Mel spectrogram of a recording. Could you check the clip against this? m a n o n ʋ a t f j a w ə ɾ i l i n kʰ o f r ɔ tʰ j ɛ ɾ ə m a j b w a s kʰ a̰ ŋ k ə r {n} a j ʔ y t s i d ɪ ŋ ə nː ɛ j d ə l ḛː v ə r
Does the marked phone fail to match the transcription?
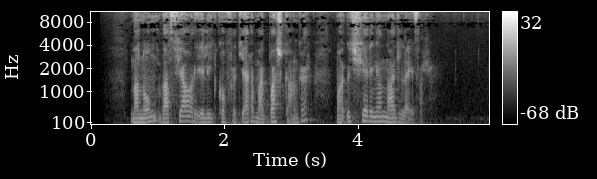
yes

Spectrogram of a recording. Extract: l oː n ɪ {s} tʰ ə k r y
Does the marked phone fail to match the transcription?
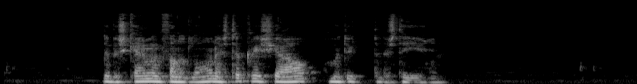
no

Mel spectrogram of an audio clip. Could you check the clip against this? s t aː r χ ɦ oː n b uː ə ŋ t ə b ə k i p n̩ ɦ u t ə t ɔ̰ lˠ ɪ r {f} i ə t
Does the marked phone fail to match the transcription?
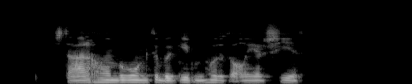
yes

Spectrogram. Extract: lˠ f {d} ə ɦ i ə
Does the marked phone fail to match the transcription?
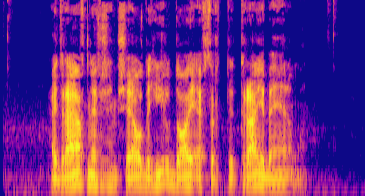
no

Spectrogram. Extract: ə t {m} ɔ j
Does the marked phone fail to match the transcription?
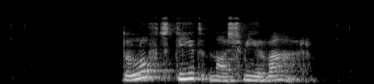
yes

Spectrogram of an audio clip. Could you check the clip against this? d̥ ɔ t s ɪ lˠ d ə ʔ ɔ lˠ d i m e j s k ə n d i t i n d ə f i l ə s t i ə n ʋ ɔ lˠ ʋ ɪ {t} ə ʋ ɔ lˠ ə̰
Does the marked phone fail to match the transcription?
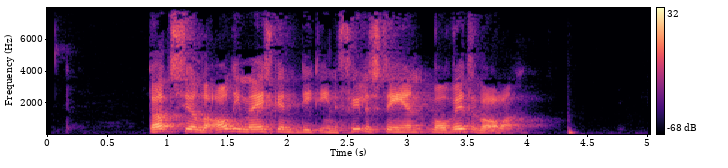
no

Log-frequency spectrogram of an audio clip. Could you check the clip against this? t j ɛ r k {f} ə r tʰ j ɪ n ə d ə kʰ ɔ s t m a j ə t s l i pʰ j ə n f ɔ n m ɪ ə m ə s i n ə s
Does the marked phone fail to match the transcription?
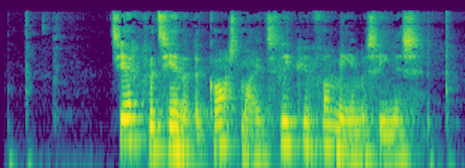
no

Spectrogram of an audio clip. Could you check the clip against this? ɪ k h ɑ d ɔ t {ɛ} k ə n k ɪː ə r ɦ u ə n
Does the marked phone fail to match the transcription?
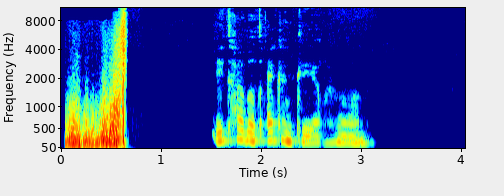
no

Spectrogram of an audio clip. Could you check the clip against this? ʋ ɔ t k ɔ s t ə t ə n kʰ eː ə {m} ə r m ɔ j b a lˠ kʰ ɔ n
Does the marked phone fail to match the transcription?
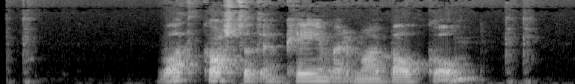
no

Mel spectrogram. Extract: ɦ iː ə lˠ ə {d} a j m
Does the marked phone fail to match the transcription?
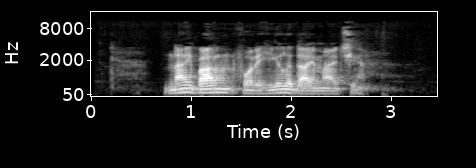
no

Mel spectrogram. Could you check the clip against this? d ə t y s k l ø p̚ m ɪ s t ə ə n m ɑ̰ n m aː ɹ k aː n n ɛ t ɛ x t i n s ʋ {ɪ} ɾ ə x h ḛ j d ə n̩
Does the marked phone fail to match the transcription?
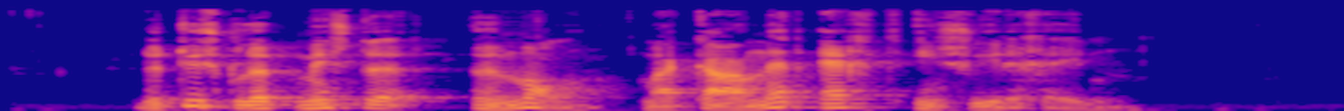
yes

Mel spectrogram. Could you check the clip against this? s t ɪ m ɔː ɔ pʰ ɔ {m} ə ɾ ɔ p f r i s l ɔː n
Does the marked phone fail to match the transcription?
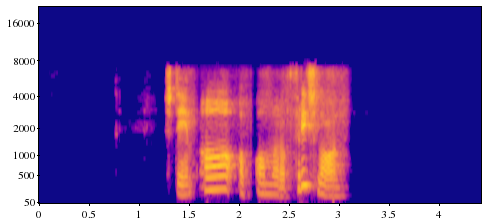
no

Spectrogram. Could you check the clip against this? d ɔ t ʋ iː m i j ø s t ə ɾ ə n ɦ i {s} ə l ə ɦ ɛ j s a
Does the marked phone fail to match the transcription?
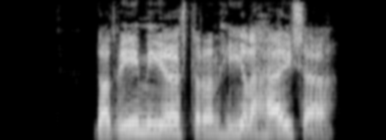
yes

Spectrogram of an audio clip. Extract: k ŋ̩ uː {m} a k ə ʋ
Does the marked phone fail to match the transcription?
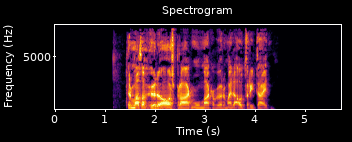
no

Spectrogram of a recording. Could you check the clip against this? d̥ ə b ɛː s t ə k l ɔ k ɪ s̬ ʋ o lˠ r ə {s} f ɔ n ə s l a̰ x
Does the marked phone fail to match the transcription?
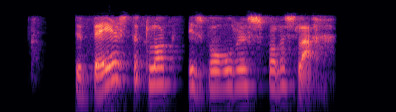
no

